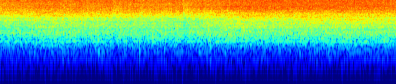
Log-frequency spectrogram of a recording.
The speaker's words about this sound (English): Okay. I'm just gonna bring it up to temperature. So we've got our spices frying here. I'm gonna go ahead and add our chicken.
